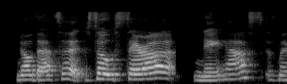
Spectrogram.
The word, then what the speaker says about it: Nahas: about your name what it means how to pronounce it properly CU I probably messed it up no that's it so Sarah nahas is my M name is my last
